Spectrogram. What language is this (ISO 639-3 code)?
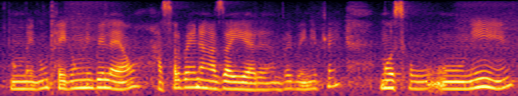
brx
